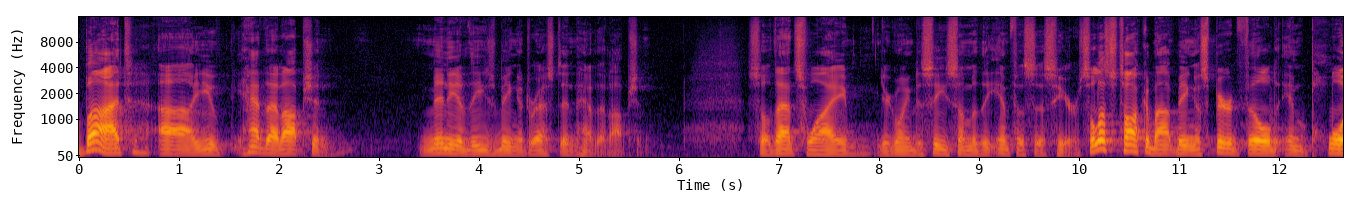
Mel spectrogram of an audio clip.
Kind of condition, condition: setting, large echoing room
